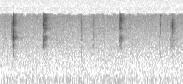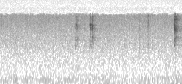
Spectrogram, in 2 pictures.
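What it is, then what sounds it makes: Soap bar being scored with a blade. A thin blade scores crosshatch lines into the surface of a solid, palm-sized pink-and-white striped soap bar held in the hand. Quiet, crisp, bright scratching clicks come at irregular intervals, each cut short with almost no ring, over a faint low background hum.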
